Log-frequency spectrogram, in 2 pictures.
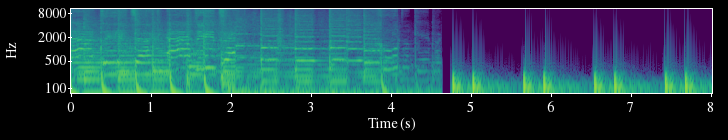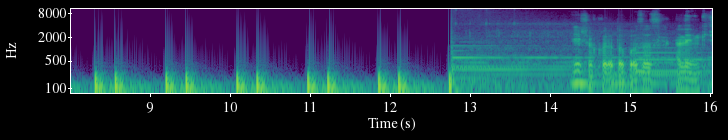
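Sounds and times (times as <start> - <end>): heartbeat thumps: 4.7 - 12.8.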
